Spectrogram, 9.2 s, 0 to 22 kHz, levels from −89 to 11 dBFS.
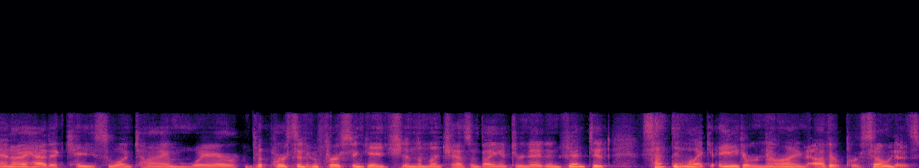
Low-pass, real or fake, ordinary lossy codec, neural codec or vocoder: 7.2 kHz; fake; AAC, 32 kbps; codec, 32 kHz, 1.9 kbps, SNAC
